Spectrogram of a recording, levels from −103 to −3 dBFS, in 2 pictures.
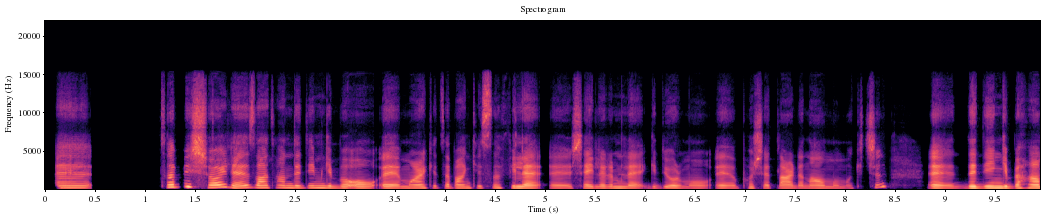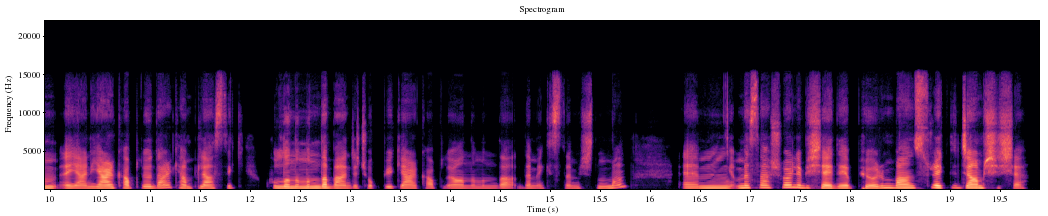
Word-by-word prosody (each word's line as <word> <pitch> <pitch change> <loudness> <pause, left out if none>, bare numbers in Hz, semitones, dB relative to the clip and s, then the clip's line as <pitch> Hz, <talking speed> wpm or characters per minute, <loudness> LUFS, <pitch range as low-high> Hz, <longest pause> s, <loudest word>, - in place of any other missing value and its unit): Eee, 245 0 -1 0.7
tabii, 320 +4 +3
şöyle, 280 -5 +3
zaten 260 -2 -1
dediğim 245 +1 -2
gibi 220 -2 -3
o, 210 0 +1
eee, 200 -2 +3
markete 210 +2 -4
ben 205 0 -2
kesin 215 0 -6
file, 200 -3 +2
eee, 180 -1 -5
şeylerimle 190 -2 -2
gidiyorum 175 -1 -5
o, 170 0 -8
eee, 175 -1 -4
poşetlerden 175 -3 -3
almamak 175 0 -6
için. 380 +7 -8 0.4
Eee, 185 -2 +2
dediğin 210 +1 +6
gibi 200 -1 +3
hem, 205 0 +3
eee, 185 - +1
yani, 180 +1 -1
yer 195 +1 +6
kaplıyor 200 0 -1
derken 235 -6 -2
plastik 195 +2 -3 0.3
kullanımında 205 0 +2
bence 175 -2 0
çok 175 +1 -11
büyük 170 0 -7
yer 165 0 0
kaplıyor 165 -2 -8
anlamında 160 0 -6
demek 170 -1 -11
istemiştim 185 +4 -9
ben. 315 +10 -6 0.6
Emm, 215 0 -1
mesela, 255 +3 0
şöyle 295 0 +1
bir 235 - -6
şey 185 -5 +4
de 180 - -2
yapıyorum, 185 +7 +1
ben 225 0 +6
sürekli 250 0 +2
cam 225 -1 +6
şişe, 185 -7 0
205 Hz, 155 wpm, -27 LUFS, 180-225 Hz, 0.7 s, dediğin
